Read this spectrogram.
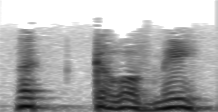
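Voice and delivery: high, loud cry to be released; alarmed protest. Acted. Robin seized by Foyle in her apartment, alarmed cry. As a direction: cry out and pull free.

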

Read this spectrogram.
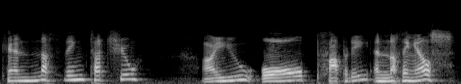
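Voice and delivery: high, slow, contemptuous and loud; scornful. Acted. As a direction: pour slow contempt on him. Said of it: "asked Pristine scornfully".

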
